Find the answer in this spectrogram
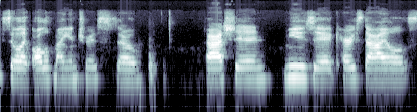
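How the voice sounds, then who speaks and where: A woman talks with a slight Texas accent. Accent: subtle Texas. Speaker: student newspaper editor. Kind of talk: casual chat.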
